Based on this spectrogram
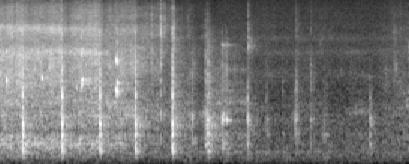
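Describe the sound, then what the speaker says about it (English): Hand-cranked apple peeler working through an apple as it peels, cores and slices at once: a run of quick, fairly close clicking ticks with faint scraping between them, no talking. "I just have to show you this handy dandy apple peeler that I got"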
